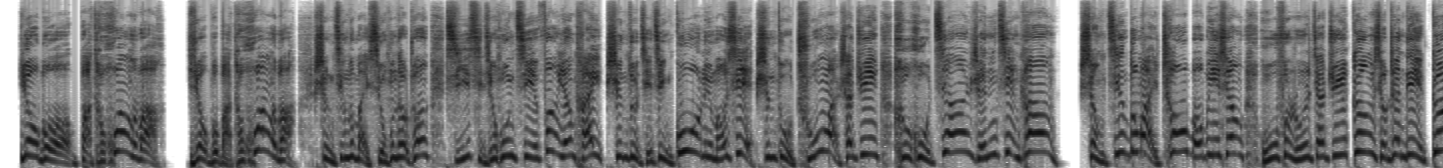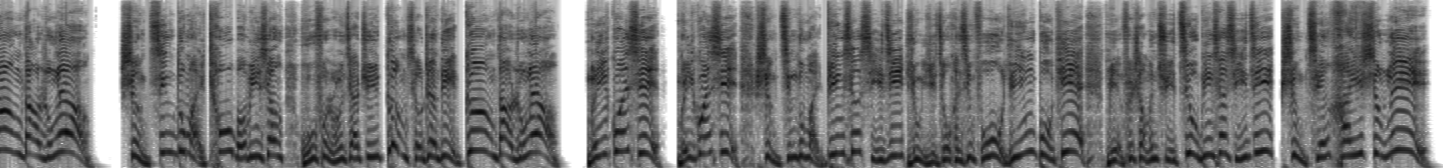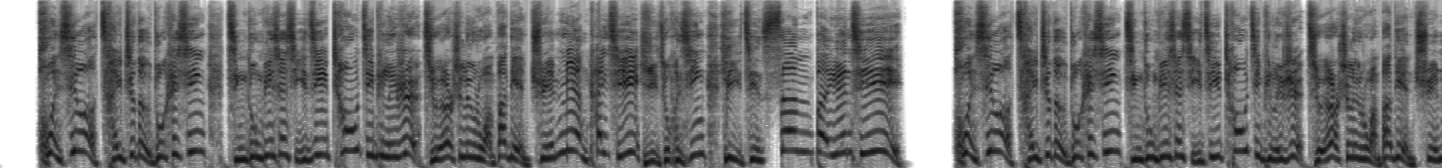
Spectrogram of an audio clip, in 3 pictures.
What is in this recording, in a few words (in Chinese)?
男 广告 冰箱洗衣机; 京东冰箱洗衣机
